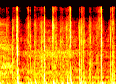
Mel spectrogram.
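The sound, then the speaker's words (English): A location deck of game cards being shuffled during a card game, a quick run of soft, crisp riffling flicks and taps at an uneven rhythm, fairly quiet with no voices. “Crypt Chill goes to the discard, and then I have to shuffle the Burial Pit back in to the location deck.”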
